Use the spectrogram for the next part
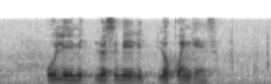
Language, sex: Zulu, male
